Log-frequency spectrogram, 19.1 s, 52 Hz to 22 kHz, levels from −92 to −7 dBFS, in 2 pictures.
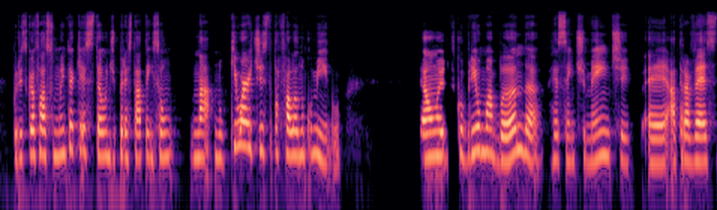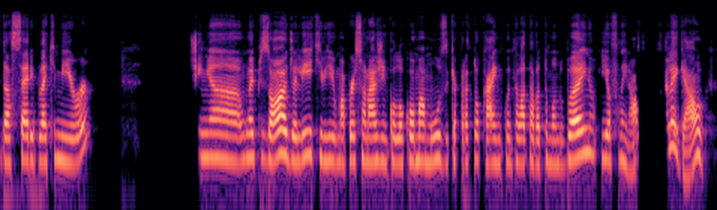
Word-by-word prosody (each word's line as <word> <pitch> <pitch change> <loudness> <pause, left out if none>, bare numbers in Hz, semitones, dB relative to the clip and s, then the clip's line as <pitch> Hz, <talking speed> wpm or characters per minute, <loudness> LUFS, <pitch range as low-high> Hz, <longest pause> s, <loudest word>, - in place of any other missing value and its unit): Por 240 - -7
isso 235 - -7
que - - +2
eu 260 - +3
faço 255 -1 +1
muita 265 +4 -2
questão 275 -4 -2
de 240 -1 -8
prestar 240 -1 -1
atenção 245 +1 -5 0.2
na 240 0 -1
no 235 -1 -8
que 240 +9 -5
o - - +4
artista 315 -4 +2
está 280 - -7
falando 255 -1 +2
comigo. 255 -7 -7 1.1
Então, 240 +2 +4
eu 250 - +3
descobri 260 +2 -3
uma 280 -2 +2
banda, 235 +1 +2
recentemente, 225 +1 -6 0.2
eh, 205 0 +1
através 215 -1 +2
da 210 -1 +2
série 220 +1 +1
Black 210 +1 -1
Mirror. 215 - -1 1.4
Tinha 235 -3 0
um 240 - -1
episódio, 235 +1 +6
ali, 240 +4 -1
que 225 -3 -5
uma 205 -1 -3
personagem 215 -1 0
colocou 210 +1 0
uma 215 0 +2
música 210 0 -4
pra 205 -1 -5
tocar, 205 -1 0
enquanto 205 +1 -9
ela 205 -1 +2
estava 200 -1 -2
tomando 200 -2 -8
banho, 245 +6 +5
e 230 - -7
eu 225 - 0
falei: 220 -2 -9
"Nossa, - - -3
que - - -38
música - - -39
que - - -3
legal". 260 -5 +1
230 Hz, 175 wpm, -25 LUFS, 215-250 Hz, 1.4 s, episódio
